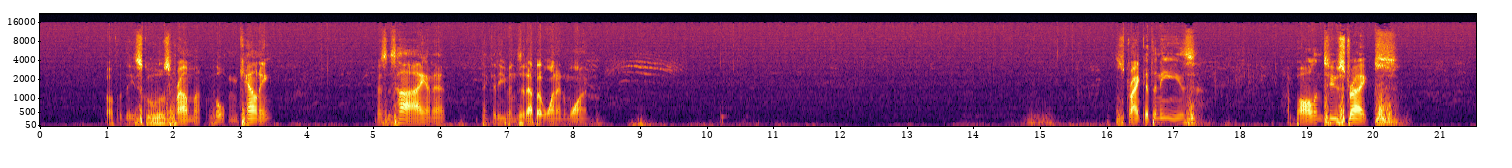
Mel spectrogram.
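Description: Young women chant and cheer loudly outdoors.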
